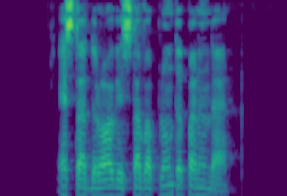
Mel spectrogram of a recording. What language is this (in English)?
Portuguese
